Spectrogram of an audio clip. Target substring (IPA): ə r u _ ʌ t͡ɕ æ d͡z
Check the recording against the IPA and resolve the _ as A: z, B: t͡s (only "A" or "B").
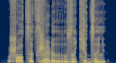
A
